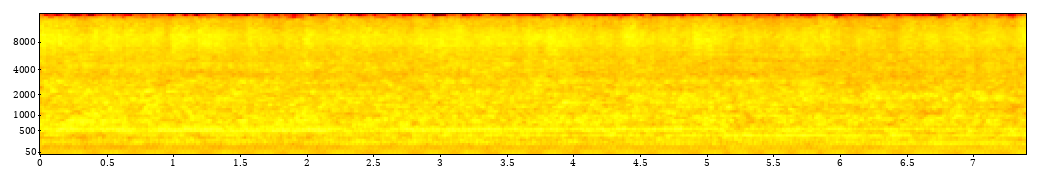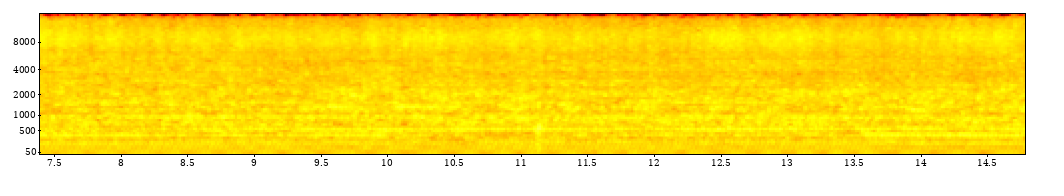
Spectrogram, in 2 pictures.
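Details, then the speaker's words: 2001 Cub Cadet 3184 tractor, 848 hours, previously running rough, after oil change, spark plug service and clearing a blocked air box; starts instantly and idles with a steady, even low drone, no misses or knocks: normal idle. "Oh yeah, I can already tell, 100% difference. That started up instantly, gotta like that."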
